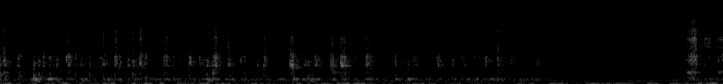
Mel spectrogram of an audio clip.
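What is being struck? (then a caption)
Wax-coated scratch art card scratched with a wooden stylus. A wooden stylus scratches lines into a flat black wax-coated scratch art card, working on the bicycle and handlebar area. The clip is a quiet, steady run of short, dry scratching strokes, each a brief rasp with bright, hissy edges, and a louder flurry of strokes comes near the end.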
